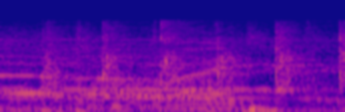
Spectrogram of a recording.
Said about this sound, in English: Clap for them.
